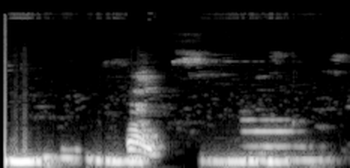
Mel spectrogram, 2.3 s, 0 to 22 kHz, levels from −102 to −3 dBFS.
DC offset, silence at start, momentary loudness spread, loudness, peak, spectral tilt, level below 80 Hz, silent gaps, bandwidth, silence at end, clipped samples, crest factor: under 0.1%; 0 s; 18 LU; -17 LUFS; -2 dBFS; -9.5 dB/octave; -42 dBFS; none; 6.2 kHz; 0.2 s; under 0.1%; 14 dB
